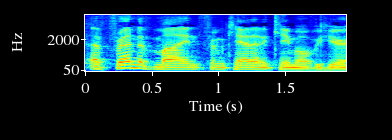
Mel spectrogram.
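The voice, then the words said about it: Dramatic storytelling voice. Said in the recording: “I'm using my dramatic voice.”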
